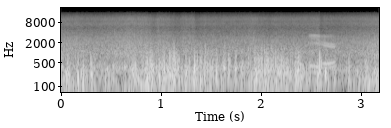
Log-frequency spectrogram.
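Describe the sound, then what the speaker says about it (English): A stream in Thingvellir National Park, Iceland, near the Oxararfoss waterfall, gives a steady broadband rush of flowing water, loud and continuous, mixed with outdoor wind noise. "And this is the stream"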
